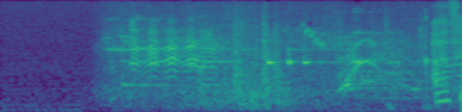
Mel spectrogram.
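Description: Goat bleating, a couple of wavering cries heard clearly and fairly close over a faint background, without talk.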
